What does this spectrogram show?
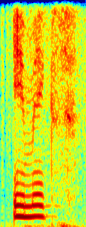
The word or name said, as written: immix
